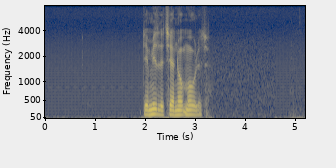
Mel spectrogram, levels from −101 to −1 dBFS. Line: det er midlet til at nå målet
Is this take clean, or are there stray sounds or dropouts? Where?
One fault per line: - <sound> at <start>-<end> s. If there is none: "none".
none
